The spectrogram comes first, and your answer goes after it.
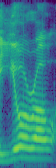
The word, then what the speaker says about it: gyro: food, I get the gyro. Okay? Every time. Right. You might call it a euro. I call it a gyro. That's how it's spelled.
